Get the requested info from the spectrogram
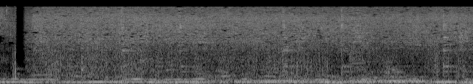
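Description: Cauliflower florets and green peas sizzling in hot oil in a kadai, a steady frying hiss that breaks off for a moment just after the start.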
